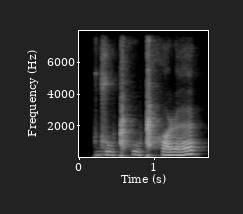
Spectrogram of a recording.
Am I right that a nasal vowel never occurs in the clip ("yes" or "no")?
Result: yes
